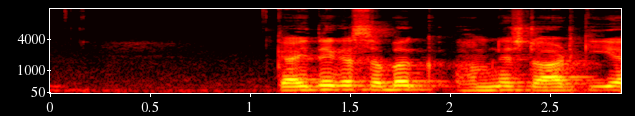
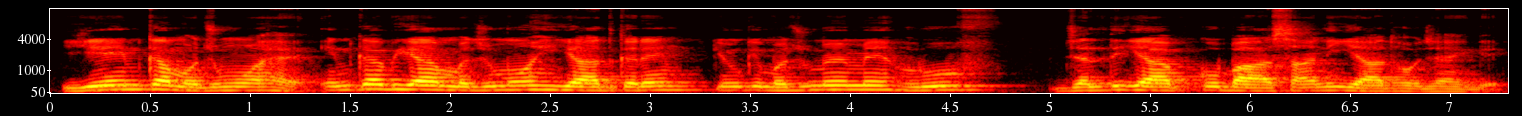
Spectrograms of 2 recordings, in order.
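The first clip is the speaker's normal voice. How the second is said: ordinary talk, nothing marked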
